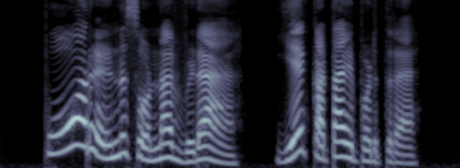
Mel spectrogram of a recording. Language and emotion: Tamil, angry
